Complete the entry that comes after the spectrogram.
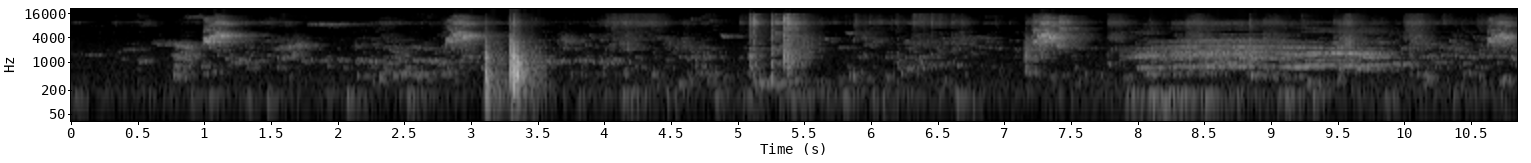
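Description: Birds chirping in short, spaced calls, with a longer, fuller call near the end. A single sharp knock sounds about three seconds in.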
